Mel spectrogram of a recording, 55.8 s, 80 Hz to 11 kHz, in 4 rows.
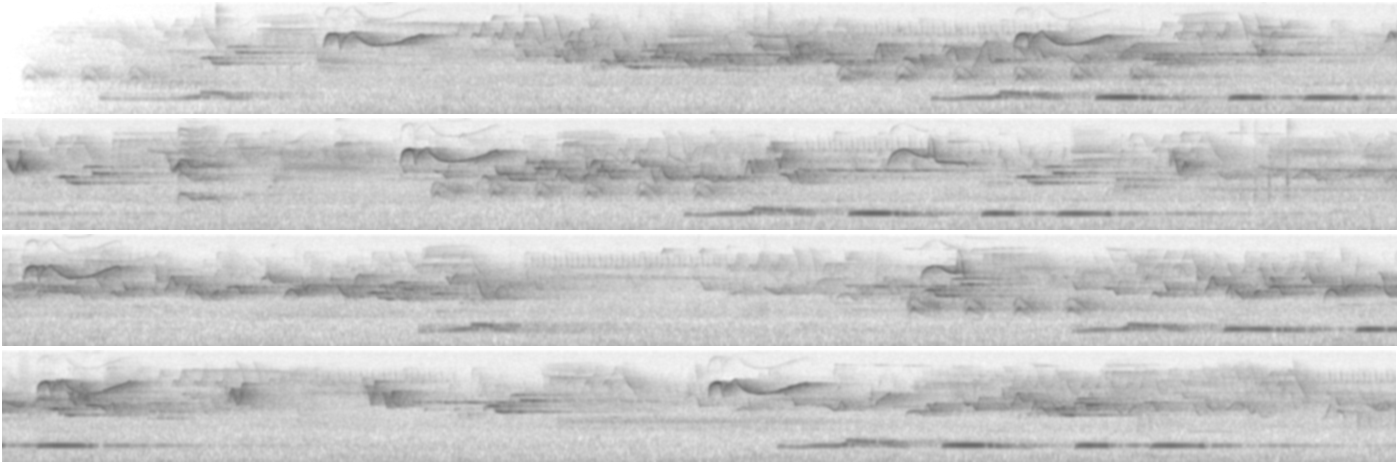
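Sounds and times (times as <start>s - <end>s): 
woodland birds singing at dawn: 0.1s - 55.7s.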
